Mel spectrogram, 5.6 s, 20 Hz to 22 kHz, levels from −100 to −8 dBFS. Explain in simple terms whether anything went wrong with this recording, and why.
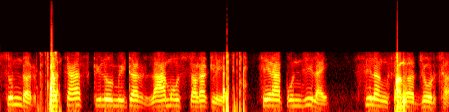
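The whole recording went through the GSM full-rate codec, an old mobile-phone voice coder that leaves speech thin, buzzy and gravelly, with nothing below about 250 Hz or above 3.5 kHz. GSM bit errors then corrupt the decoder's data at 0.44–0.77 s, 2.78–3.08 s and 4.88–5.09 s, breaking the speech into squawks, pops and gargling.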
